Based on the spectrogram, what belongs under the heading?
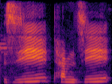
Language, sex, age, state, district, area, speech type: Bodo, female, 30-45, Assam, Chirang, rural, spontaneous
